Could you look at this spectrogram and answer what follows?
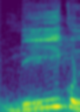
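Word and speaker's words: ديك: دیک، دیکن، دکن نہیں بلکہ دیکن، یا کے ساتھ ہے. ما ہذا، ہذا دیکن، یا کے ساتھ میں ہے تو ہم لمبا کھینچیں گے اس کو تو کہیں گے ہذا دیکن.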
